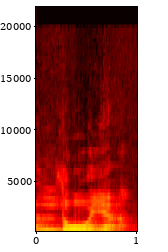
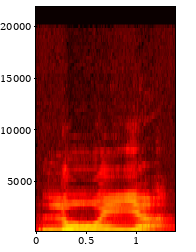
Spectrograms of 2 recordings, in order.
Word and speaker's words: lawyer: very common one a lawyer or a boy okay so we have a really nice sound in there lawyer lawyer we're finishing with the schwa sound because it finishes with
